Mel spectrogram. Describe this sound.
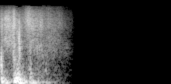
Human body fall
A human body (actually mine) falling to the floor. Recorded with AKG Solidtube mics into a digital Spirit Soundcraft mixer.
CⓇEATED by ΟptronTeam
Human-Body, Pass-out, Drop-dead, Thud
